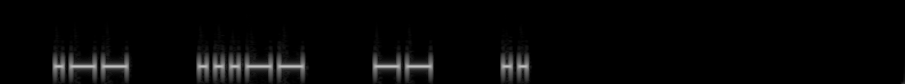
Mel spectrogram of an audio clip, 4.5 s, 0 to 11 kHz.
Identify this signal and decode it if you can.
Morse code, heard as a keyed tone, about 30 wpm, spaced as for 17 wpm, 700 Hz. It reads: W3MI
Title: USA Call Signs - 3x Character Spacing - 30wpm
